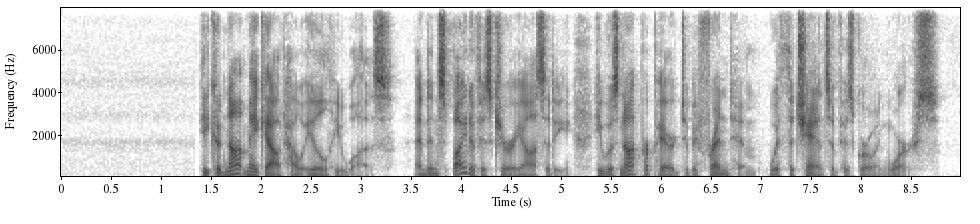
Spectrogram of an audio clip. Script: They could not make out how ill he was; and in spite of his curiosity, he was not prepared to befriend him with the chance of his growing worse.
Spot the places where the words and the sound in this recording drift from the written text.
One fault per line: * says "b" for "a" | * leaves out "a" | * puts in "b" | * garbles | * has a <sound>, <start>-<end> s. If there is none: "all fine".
* says "He" for "They"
